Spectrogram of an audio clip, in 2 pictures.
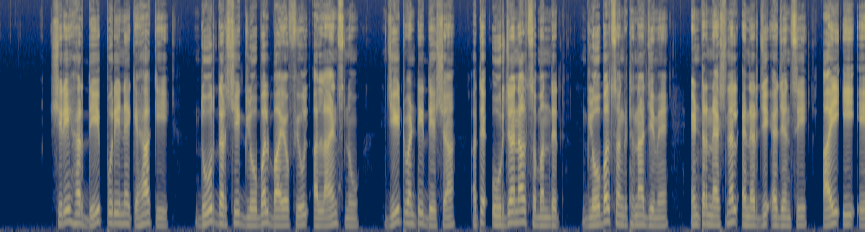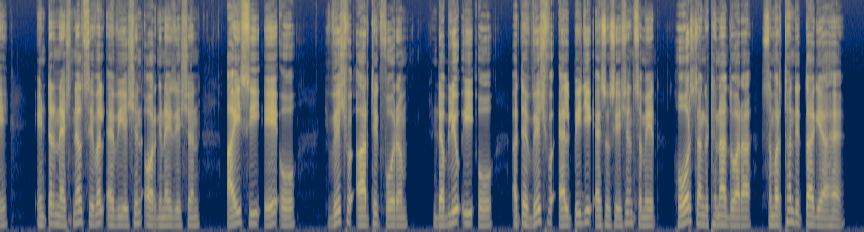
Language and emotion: Punjabi, neutral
